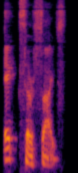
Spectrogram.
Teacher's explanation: hay un cierre como de una k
